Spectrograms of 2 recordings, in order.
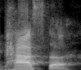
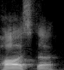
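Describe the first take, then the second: First: Pasta is said the Canadian way. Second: Pasta is said the American way. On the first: "I say pasta" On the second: "instead of pasta"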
